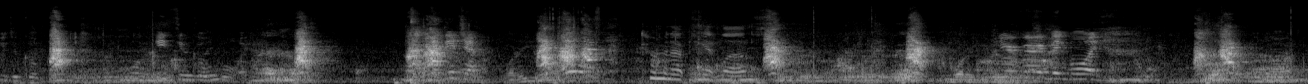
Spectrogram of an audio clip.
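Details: Great Dane barking at a girl of the household, described as very vocal and loud: deep, harmonic barks in bursts roughly every one to two seconds, about eight strong ones, with people's voices in between.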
